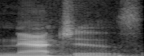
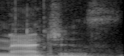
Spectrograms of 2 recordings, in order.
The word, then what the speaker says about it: Natchez: tree and i uh in mississippi they call it natchez and i was like okay is it not natchez like no it rhymes with matches okay i was like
